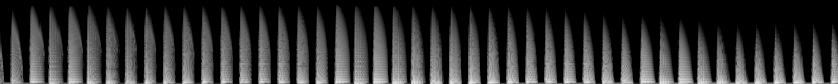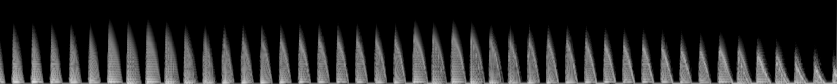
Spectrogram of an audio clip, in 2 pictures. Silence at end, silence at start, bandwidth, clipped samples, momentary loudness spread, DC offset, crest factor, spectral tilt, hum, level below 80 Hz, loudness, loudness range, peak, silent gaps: 0 s; 0 s; 13.5 kHz; under 0.1%; 9 LU; under 0.1%; 16 dB; -6.5 dB/octave; none; -24 dBFS; -19 LUFS; 8 LU; 0 dBFS; none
